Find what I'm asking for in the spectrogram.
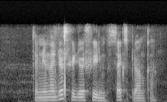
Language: Russian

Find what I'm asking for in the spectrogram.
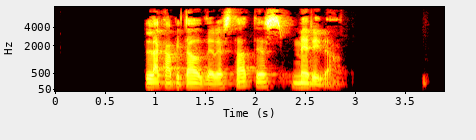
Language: Catalan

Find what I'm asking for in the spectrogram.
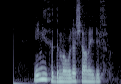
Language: Kabyle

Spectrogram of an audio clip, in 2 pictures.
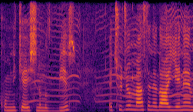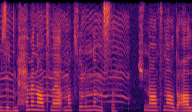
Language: Turkish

